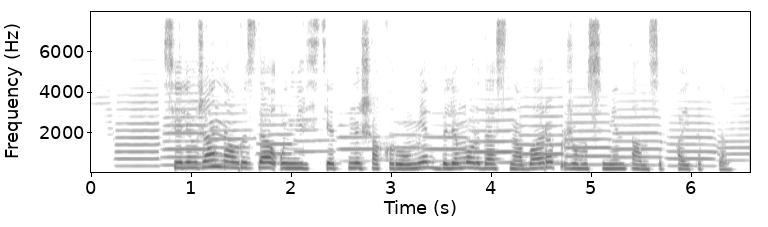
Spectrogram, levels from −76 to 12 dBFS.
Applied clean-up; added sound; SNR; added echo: classical method spectral subtraction.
